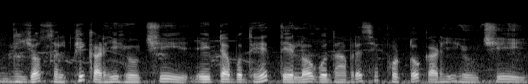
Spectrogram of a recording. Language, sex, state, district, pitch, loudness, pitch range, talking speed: Odia, male, Odisha, Nuapada, 120 Hz, -20 LUFS, 110-125 Hz, 150 wpm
